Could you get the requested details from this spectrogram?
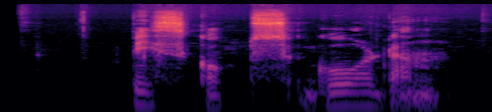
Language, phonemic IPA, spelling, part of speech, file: Swedish, /ˈbɪs.kɔpsˌɡoːɖɛn/, Biskopsgården, proper noun, Sv-Biskopsgården.flac
- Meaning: a suburb of Gothenburg, Sweden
